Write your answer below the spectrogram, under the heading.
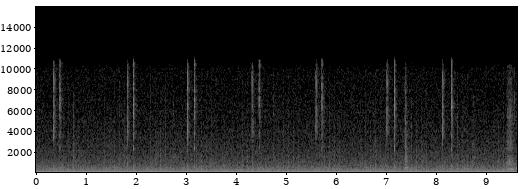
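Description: Computer mouse clicking about once a second, each click a quick double tick, as a document is paged through on screen. A low, steady electrical hum lies underneath.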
